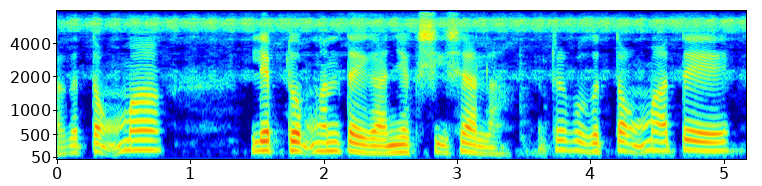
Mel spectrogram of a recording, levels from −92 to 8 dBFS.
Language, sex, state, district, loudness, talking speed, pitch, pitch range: Wancho, female, Arunachal Pradesh, Longding, -21 LUFS, 150 wpm, 175 Hz, 150-185 Hz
